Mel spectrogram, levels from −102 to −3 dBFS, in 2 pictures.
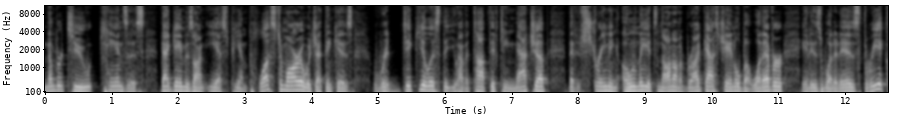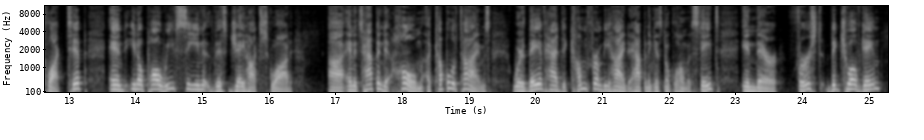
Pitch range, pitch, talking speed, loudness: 125-160 Hz, 145 Hz, 190 wpm, -32 LUFS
